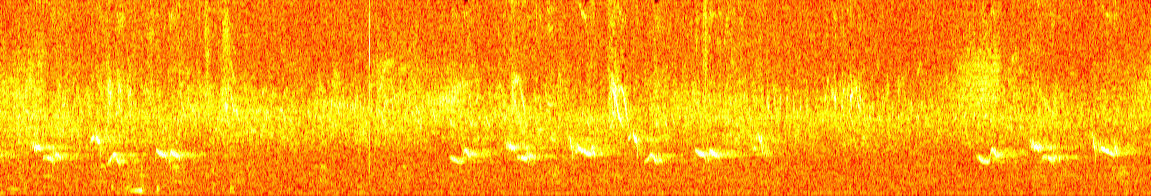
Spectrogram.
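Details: Birds chirping on a mountain morning: short high rising chirps scattered in loose clusters over a steady broad hiss of white noise.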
